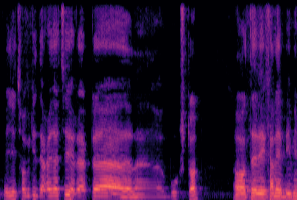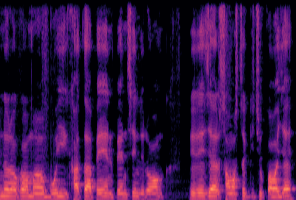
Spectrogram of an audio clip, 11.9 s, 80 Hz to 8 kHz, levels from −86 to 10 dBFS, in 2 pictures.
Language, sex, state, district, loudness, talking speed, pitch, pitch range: Bengali, male, West Bengal, Kolkata, -22 LUFS, 120 wpm, 125 Hz, 120-130 Hz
